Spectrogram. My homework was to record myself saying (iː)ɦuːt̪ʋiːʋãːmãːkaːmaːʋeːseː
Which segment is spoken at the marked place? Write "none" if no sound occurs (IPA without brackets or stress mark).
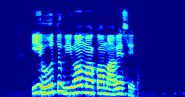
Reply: iː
